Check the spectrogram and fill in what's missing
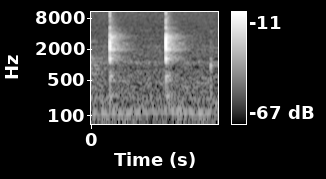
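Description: A spoon taps twice on the torched, caramelized sugar crust of a crème brûlée after it has cooled for a couple of minutes. Each tap gives a sharp, bright click that dies away quickly. The hard, glassy sound shows the caramel top has set firm.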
